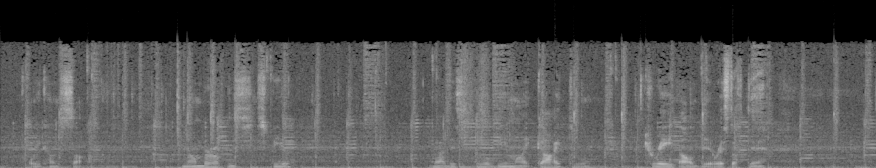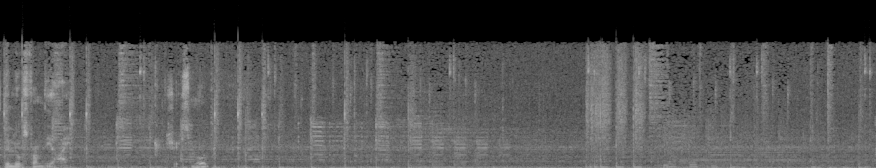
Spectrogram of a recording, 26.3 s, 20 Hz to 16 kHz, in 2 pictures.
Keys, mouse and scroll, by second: 1.6-5.1 middle drag, 2.7 g, 5.4 g, 8.5-11.7 middle drag, 9.2-12.3 right drag, 11.4 Tab, 12.2 w, 15.5 Tab, 15.7 middle click, 16.3 KP_1, 17.1-18.9 right drag, 17.6 Tab, 18.1-19.9 middle drag, 18.5 z, 19.9-21.7 drag, 19.9-21.9 right drag, 20.6 g, 21.7 middle click, 22.2 middle click, 22.8-26.2 right drag, 25.4 g, 26.1 middle click.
